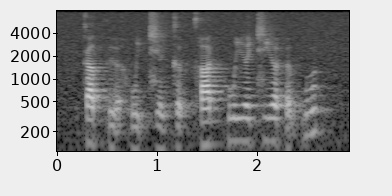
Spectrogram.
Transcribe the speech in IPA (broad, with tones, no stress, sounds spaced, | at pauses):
k a˦˥ t̚ ʔ ɨ̰˧˨ ə̯ h w ḭ˧˨ t͡ɕ ə̤˨˩ j k ə̰˧˨ w t̪ʰ a˦˥ k̚ h w i˧ ə̯ t͡ɕ i˧ ə̯ ʔ ə̰˧˨ w ɓ u˦˥ t̚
